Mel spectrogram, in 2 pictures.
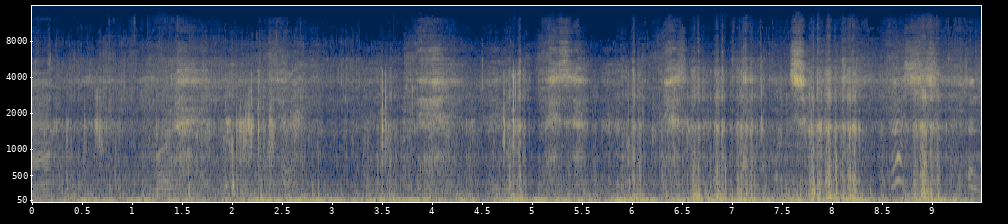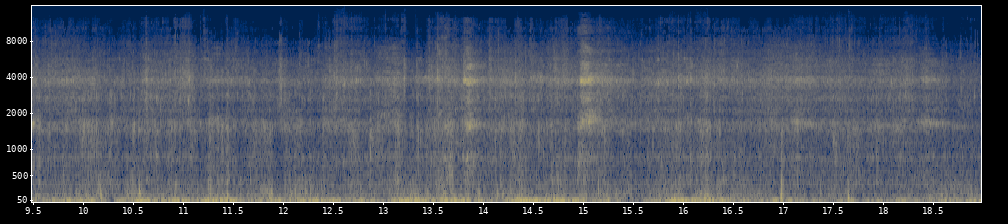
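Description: Water splashes and rushes against a board as it moves.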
